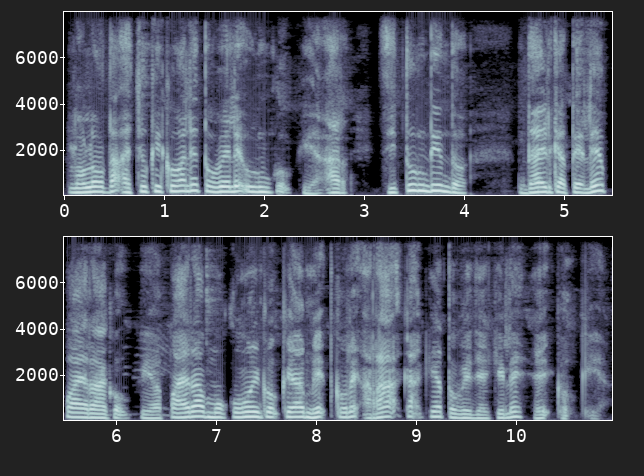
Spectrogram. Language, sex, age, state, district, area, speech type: Santali, male, 60+, Jharkhand, Bokaro, rural, spontaneous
